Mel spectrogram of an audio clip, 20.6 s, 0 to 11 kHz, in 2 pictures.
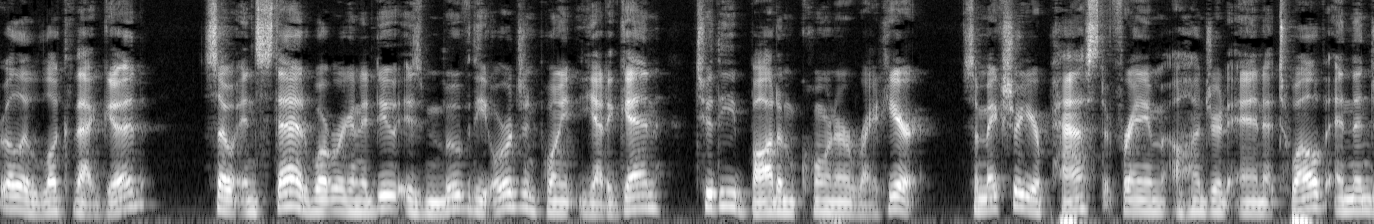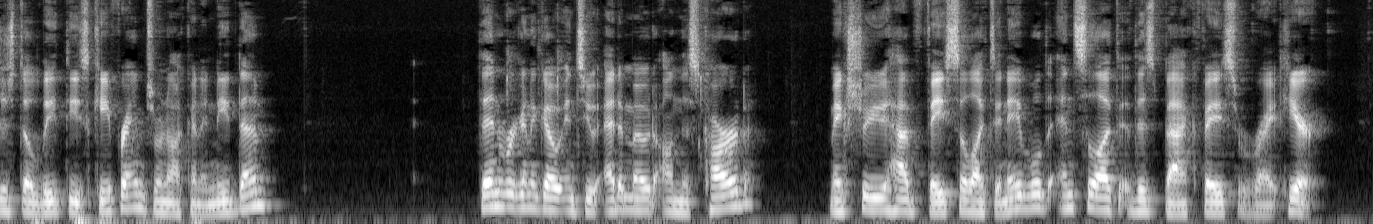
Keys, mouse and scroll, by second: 7.1-10.7 drag, 10.7 x, 14.1-14.8 shift+middle drag, 14.8 Tab, 15.5 middle click, 16.0-18.3 scroll up 1, 18.7 click, 19.1 click, 19.5 click, 20.0 click, 20.5 click.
